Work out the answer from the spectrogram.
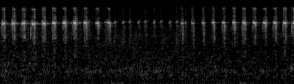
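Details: Begging of Eurasian wryneck chicks being fed, Pribytki, Russia, 2 July 2018: a continuous high, thin pulsing series that fades slightly in the middle then grows louder.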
